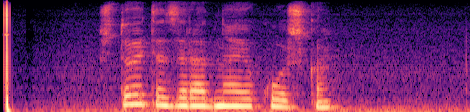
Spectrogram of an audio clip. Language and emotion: Russian, neutral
